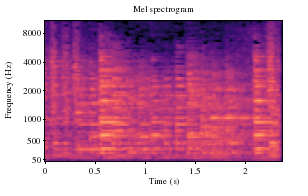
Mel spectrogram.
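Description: Classical chamber music from a piano trio: cello and piano, with violin, playing a slow, sustained contemporary piece.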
